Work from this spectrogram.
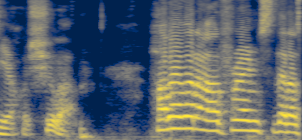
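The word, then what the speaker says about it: יהושע: Now let's look at this word Yahushua, right? So this is how it is pointed. These are the dots and dashes that are there, the nikud that make us read this word as Yahushua.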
